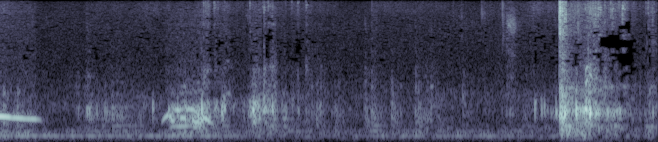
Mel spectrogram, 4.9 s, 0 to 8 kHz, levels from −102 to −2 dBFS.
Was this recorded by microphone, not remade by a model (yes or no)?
yes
